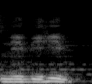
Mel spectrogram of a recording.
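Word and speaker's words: נביאים: Donc ça se prononce Nevihim.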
